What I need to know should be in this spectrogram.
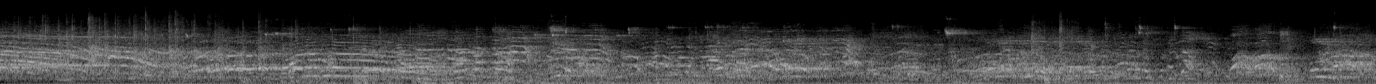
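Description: Children shout and call out excitedly in a large echoing hall.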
